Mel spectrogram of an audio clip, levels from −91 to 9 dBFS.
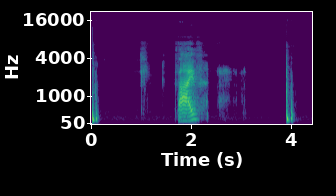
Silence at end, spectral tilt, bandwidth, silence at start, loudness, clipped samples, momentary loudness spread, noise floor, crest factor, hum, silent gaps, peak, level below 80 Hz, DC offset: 0.4 s; -6.5 dB/octave; 7.6 kHz; 0 s; -20 LUFS; under 0.1%; 22 LU; under -90 dBFS; 24 dB; none; none; -2 dBFS; -74 dBFS; under 0.1%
